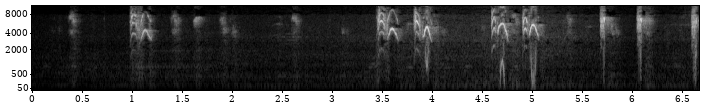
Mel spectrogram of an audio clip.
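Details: Female sunbird (kolibri ninja), an active singer used as a lure to get newly kept birds singing: high thin chirps and short twittering notes in scattered bursts, with a few sharp knocking clicks.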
